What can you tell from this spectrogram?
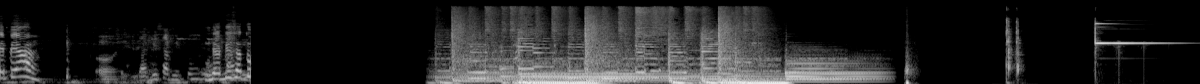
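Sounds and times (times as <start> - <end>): bell-like notification ding: 11.0 - 12.0.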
